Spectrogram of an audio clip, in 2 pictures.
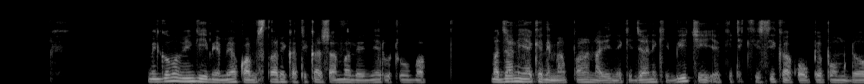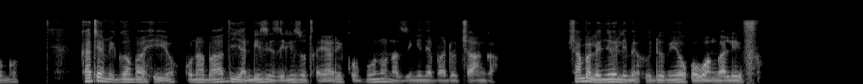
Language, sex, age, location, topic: Swahili, male, 18-24, Kisumu, agriculture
